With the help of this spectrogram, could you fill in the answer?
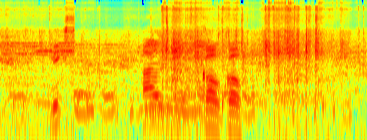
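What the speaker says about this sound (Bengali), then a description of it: "এই এক পেয়ার রাজগোলা কবুতর আছে বিগ সাইজের" Rajgola pigeons at a crowded pigeon market in Khulna, cooing in short repeated close calls mixed with market chatter, while someone talks over them.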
